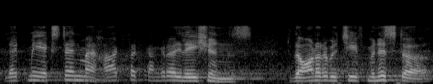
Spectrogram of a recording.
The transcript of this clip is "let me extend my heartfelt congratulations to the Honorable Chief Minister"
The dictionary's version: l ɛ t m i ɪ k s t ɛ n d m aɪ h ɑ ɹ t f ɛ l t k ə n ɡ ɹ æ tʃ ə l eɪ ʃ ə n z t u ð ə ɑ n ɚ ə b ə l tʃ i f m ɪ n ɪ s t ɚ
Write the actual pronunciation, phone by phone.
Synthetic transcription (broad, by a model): l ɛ t m i ɪ k s t ɛ n d m aɪ h ɑ ɹ t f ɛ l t k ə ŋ ɡ ɹ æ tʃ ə l eɪ ʃ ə n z t u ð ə ɑ n ɚ ə b ə l tʃ i f m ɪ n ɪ s t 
